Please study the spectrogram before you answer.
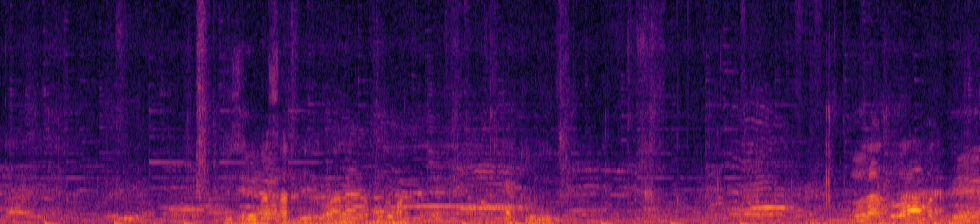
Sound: clap

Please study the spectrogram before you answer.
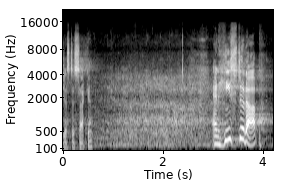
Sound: audience laughs

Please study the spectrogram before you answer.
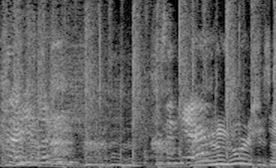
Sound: laughing

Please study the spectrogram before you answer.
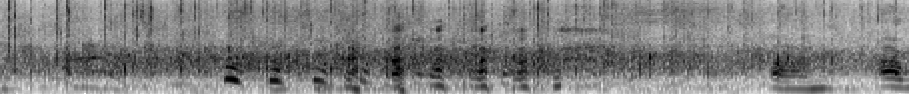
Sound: applause; laughing

